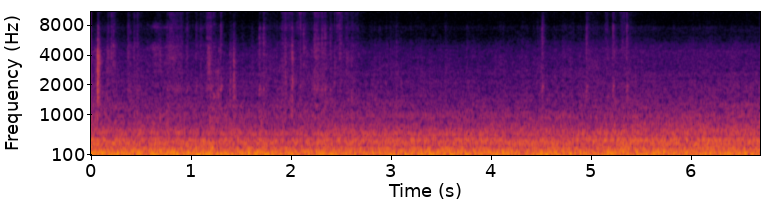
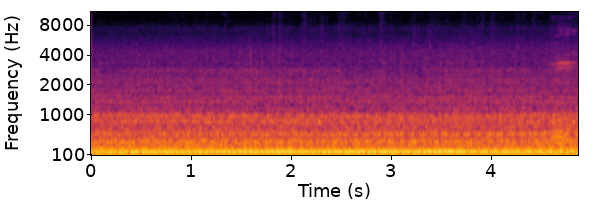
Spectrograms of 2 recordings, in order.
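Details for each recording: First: 2008 Volkswagen Passat after hub wheel bearing replacement, test drive above 60 km/h (earlier hum at 60–80 km/h): steady low tyre and road rumble, no speed-rising hum or drone; bearings now quiet. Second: 2008 Volkswagen Passat driving around 60 km/h and above: deep, steady low-pitched droning hum over road noise from a worn hub bearing, fixed by hub bearing replacement.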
